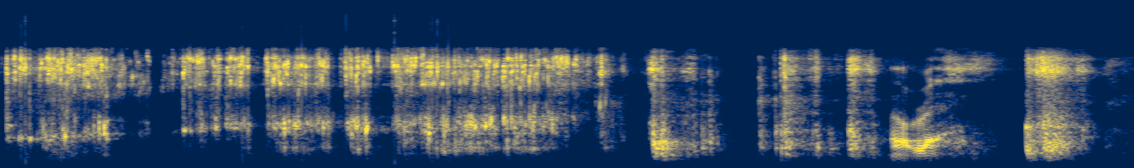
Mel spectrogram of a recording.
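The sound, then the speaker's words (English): Water splashes and trickles steadily as it is poured into a glass for drinking, for several seconds before breaking into shorter uneven gurgling bursts. Fairly loud. “May I have some more water, please? Sure, I'll go fix you some.”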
